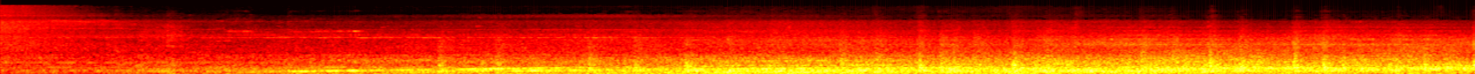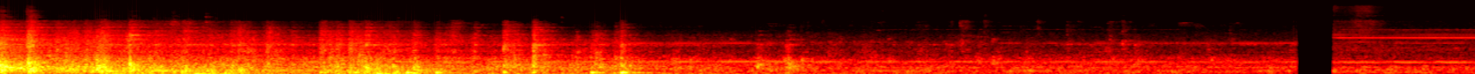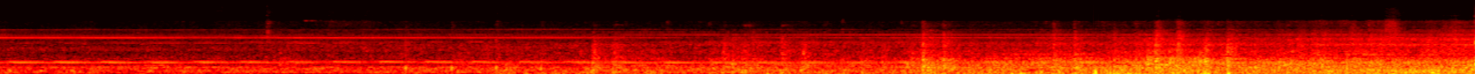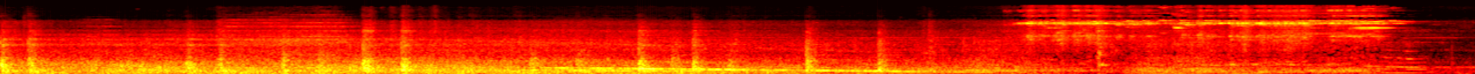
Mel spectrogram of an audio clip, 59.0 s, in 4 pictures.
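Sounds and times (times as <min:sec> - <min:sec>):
electric train approaching: 0:00.0 - 0:59.0
high wheel squeal: 0:54.2 - 0:59.0.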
